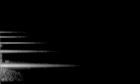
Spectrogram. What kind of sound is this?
Piano ff 061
